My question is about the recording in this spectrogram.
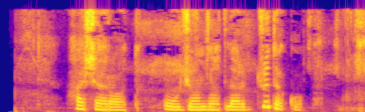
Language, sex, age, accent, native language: Uzbek, female, 19-29, Toshkent shahri, Uzbek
